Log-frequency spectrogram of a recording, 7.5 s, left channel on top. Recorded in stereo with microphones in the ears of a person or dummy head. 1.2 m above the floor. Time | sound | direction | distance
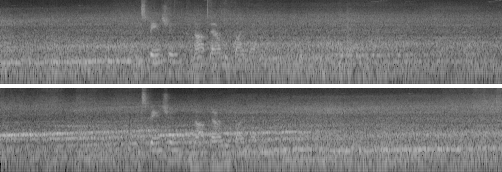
2.0 | a man speaking | 70° left (ahead or behind) | 6 m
